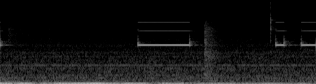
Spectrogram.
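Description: Short, shrill electronic beeps of a multimeter continuity tester checking capacitors on a motherboard, one held for about half a second and then a few brief chirps, over quiet background hum.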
